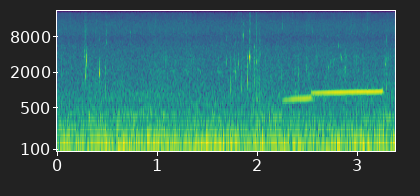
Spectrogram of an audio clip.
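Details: Common Loon on Lake Champlain, North Hero, Vermont, gives a pure, mournful whistle that starts low, steps up and holds steady for about a second, over a low rumble of wind or water.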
